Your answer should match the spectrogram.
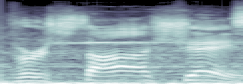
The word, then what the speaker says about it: Versace: Pronounced Versace.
